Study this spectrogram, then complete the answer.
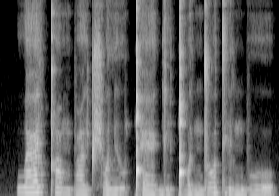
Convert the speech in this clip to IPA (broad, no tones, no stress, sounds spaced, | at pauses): w a lʲ qʰ ɔ m b ɑ ə̯ t͡ʃʰ ɔ lʲ o ǃʰ æ ɡ e ɡ͡ǃ ɔ lʲ n d ɔ tʲ ɔ lʲ m b o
